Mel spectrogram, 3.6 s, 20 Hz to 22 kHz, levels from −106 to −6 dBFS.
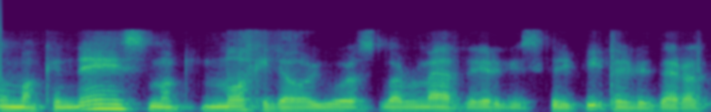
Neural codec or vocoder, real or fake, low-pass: codec, 16 kHz in and 24 kHz out, 0.9 kbps, LongCat-Audio-Codec, fine tuned four codebook decoder; fake; 7.2 kHz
